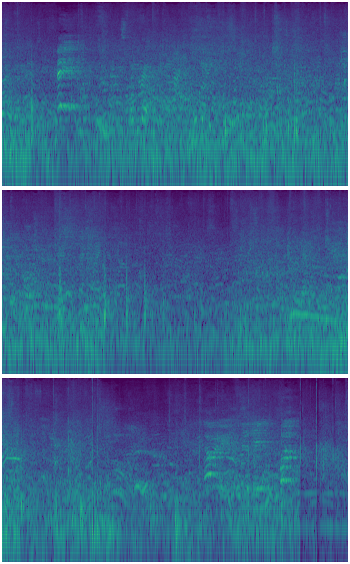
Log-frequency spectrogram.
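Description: Spectators and coaches shout and call out in a large echoing hall.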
